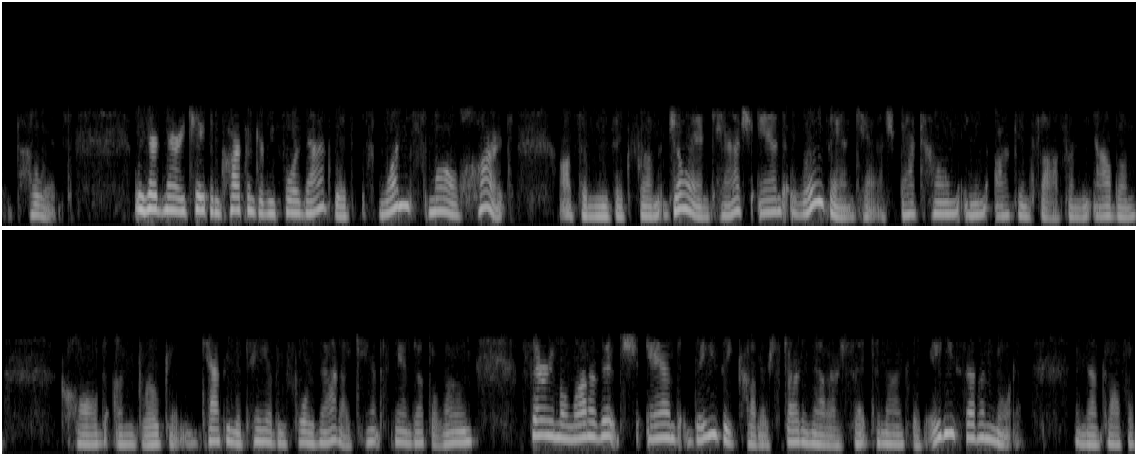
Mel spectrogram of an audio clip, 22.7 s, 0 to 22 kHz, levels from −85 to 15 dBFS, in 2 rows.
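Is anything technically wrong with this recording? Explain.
Yes. Throughout, there is tandem speech coding. The call passed through about three low-rate speech codecs in succession, which fits AMR-NB and G.729-type links, each re-encoding the previous coder's damaged output. The speech sounds rough, muffled and warbly, with nothing above 3.7 kHz.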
